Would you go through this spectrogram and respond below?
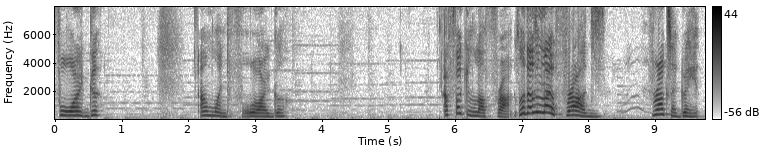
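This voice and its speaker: A woman's voice: high-pitched, expressive, drawn-out words, long pauses, soft background music. A woman streamer chatting casually with her viewers, giggly and playful, her throat sore and dry. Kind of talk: casual live-stream chat.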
